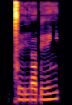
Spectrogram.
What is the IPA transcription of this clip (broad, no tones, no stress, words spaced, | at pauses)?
ǀɪ ɾiɾɒɗelʲ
